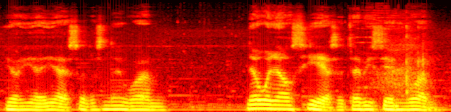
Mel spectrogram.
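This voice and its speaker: A woman's voice: very deep voice, fairly even intonation, normal speed, dark tone, soft background music. A woman giving casual game commentary, thinking aloud in a hesitant, conversational way. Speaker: gamer playing and commenting.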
